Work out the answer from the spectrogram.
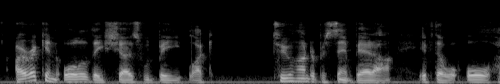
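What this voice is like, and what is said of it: Usual voice. Nothing is said of it.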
